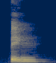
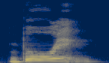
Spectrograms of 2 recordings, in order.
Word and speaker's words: bring: words bring and up for the word bring be careful to not skip the ER sound don't say bing bing not correct bring bring and for the last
